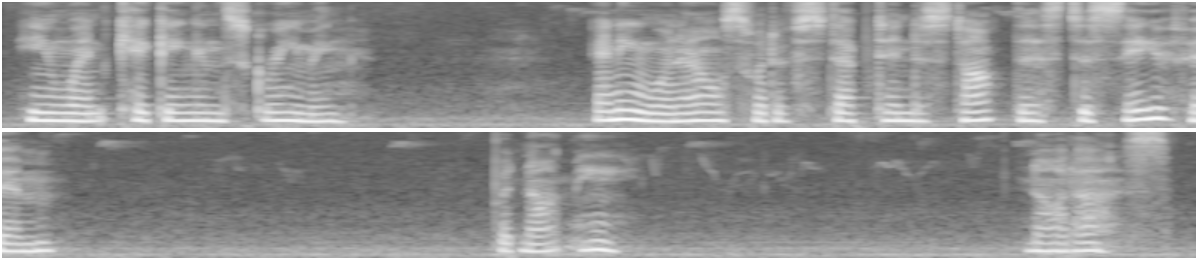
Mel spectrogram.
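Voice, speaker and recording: A woman playing a grim, resolute young witch in an audio drama, measured and solemn in delivery. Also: lowish voice, flat delivery, dark tone. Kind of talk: scripted first-person audio drama narration.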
